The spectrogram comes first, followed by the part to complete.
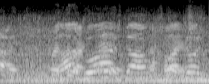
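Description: Men talking in Arabic over a steady low hum from a running vehicle engine.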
